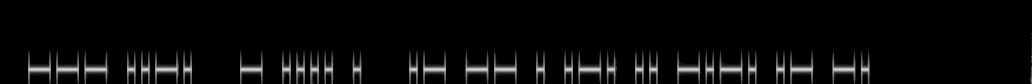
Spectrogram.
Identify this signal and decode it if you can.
Morse code, heard as a keyed tone, about 17 wpm, 700 Hz. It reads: OF THE AMERICAN
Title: Sets of 3 Words 17wpm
